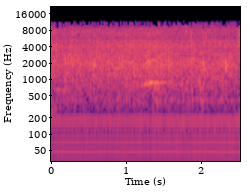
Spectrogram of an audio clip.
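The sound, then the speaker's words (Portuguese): Church audience applauding at a family encouragement congress: a steady, continuous wash of many hands clapping, fairly faint and even throughout, without a clear rise or fall. “Então vamos aplaudir ao Senhor Jesus, aleluia, pelo Espírito Santo que habita em nós.”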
